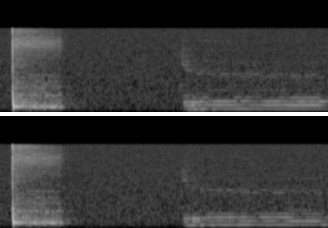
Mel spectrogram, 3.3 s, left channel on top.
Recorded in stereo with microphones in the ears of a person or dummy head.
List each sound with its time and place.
0.1 s a snare drum: 5° left (ahead or behind), 0.6 m
1.8 s singing: 80° left, 7 m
